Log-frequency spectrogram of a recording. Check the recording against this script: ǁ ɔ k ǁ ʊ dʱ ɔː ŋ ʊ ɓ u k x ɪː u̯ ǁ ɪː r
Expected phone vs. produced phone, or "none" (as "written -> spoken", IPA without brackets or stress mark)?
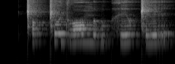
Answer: none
